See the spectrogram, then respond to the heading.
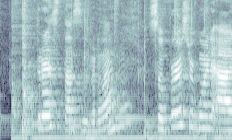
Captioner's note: speaking Spanish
